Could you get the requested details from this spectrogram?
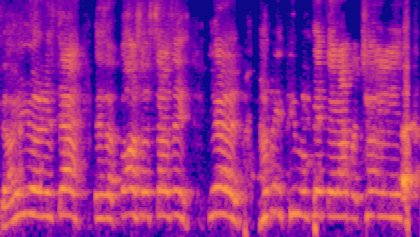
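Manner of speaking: mock furious coach voice, very high, ranting. Recounting what his coach said on coming over; retelling an angry coach. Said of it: "And he was so pissed".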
